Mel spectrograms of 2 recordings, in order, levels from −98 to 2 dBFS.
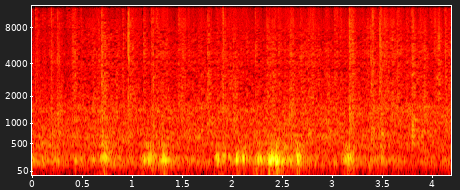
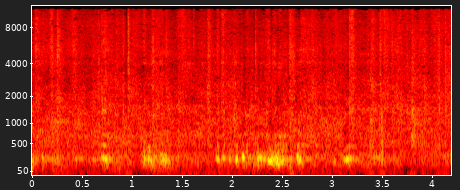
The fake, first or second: second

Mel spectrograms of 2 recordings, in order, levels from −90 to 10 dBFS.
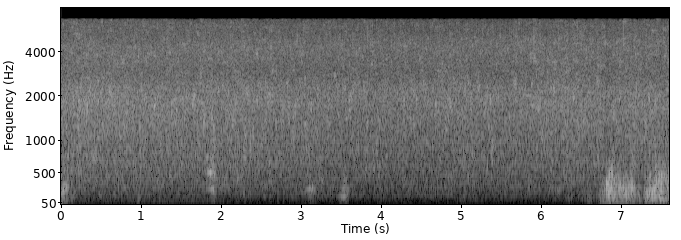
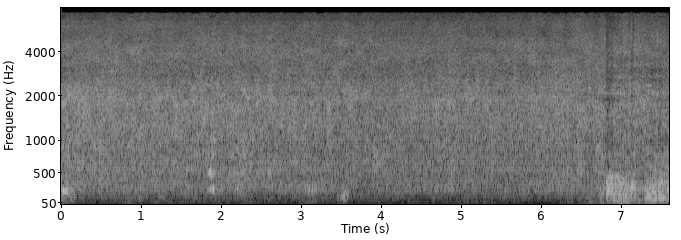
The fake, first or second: second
